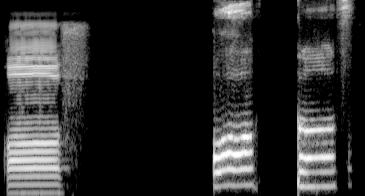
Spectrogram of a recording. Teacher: It's a heavy letter and it's a hard letter. And the letter Qaf comes from the back side of the roof of the mouth, from this place.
